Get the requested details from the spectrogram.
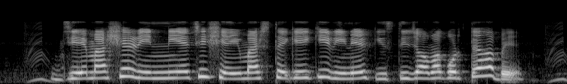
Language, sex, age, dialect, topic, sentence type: Bengali, female, 18-24, Northern/Varendri, banking, question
